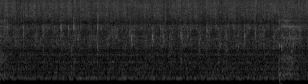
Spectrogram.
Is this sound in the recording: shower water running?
yes

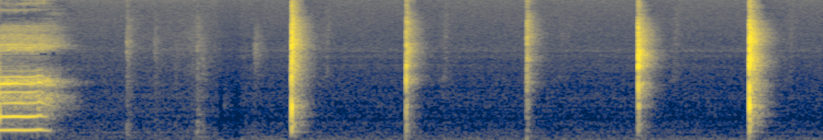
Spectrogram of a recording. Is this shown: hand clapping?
yes

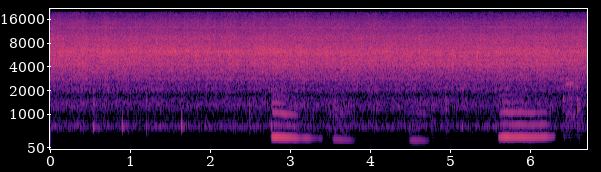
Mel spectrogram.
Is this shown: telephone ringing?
no

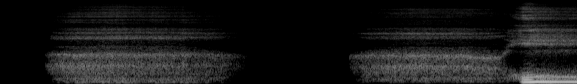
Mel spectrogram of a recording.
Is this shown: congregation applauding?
no

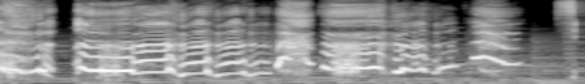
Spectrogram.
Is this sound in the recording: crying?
yes

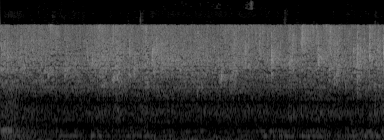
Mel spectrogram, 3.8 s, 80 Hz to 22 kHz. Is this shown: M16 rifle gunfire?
no

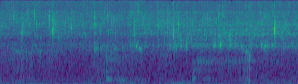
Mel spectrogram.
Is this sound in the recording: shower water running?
yes

